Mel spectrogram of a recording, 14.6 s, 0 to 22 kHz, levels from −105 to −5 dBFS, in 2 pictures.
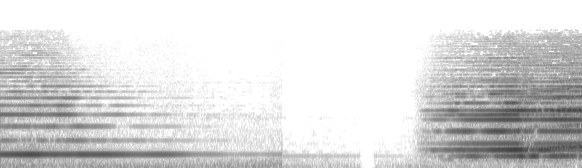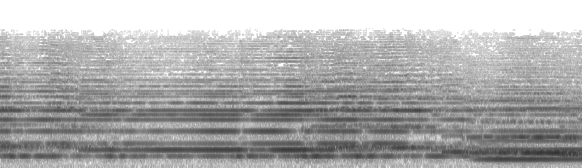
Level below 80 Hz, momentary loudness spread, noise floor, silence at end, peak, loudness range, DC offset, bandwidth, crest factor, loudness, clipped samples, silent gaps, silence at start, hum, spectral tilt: -74 dBFS; 16 LU; -82 dBFS; 0 s; -20 dBFS; 17 LU; under 0.1%; 10.5 kHz; 16 dB; -34 LUFS; under 0.1%; 4.56-4.63 s; 0 s; none; -4 dB/octave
